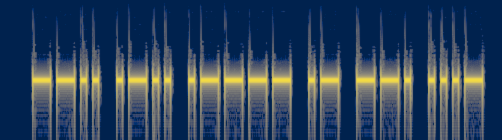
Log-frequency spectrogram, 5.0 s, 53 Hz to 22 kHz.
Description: Morse code, heard as a keyed tone, about 20 wpm, 700 Hz. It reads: ZL1AGV
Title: DXCC-100 Call Signs - 6 Characters - Repeated 3x - 20wpm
